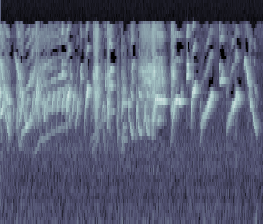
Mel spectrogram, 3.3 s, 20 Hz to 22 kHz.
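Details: Male European goldfinch singing in 2018: a fast, liquid twitter of sweeping and rising high notes with brief buzzy trills, poured out without pause across the whole stretch.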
